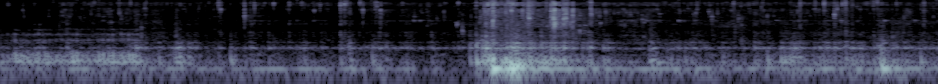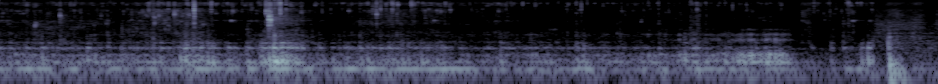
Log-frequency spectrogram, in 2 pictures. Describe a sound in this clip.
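Water pours and splashes over wet hair.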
